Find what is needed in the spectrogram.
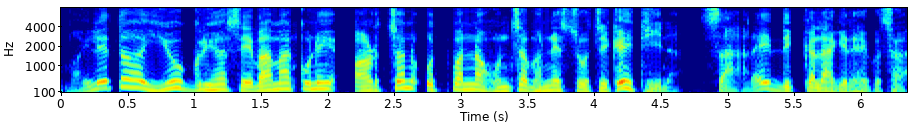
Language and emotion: Nepali, disgusted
